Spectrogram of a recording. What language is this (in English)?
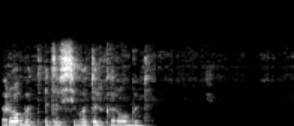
Russian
